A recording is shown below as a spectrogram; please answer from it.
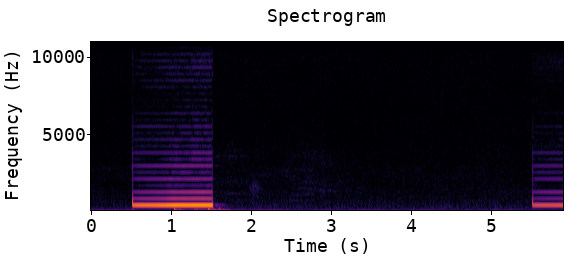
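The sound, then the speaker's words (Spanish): Telephone busy tone on a dialed call: a steady electronic tone lasts about a second, with a few faint clicks under it, then a long silence before the tone starts again at the end. “le estoy marcando. Ahí está, ¿no?”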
